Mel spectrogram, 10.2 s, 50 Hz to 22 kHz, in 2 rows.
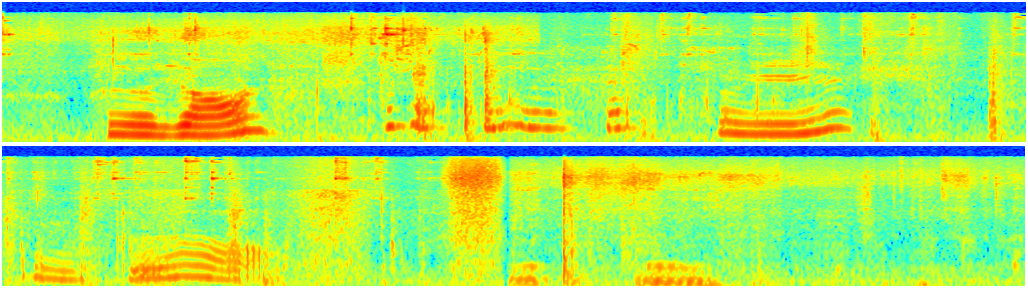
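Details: Daisy, a German Shepherd puppy, whimpers at bedtime on 15 May 2021: a series of bending, wavering whines with short pauses between, indoors with faint background noise.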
